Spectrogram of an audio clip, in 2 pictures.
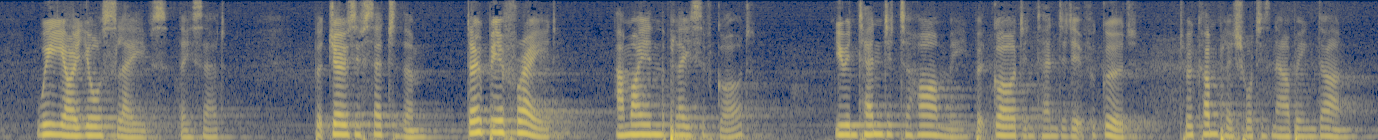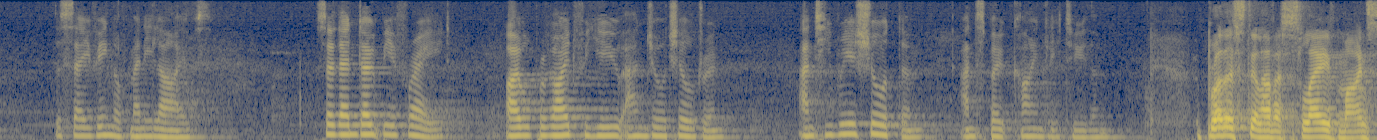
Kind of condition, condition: setting, large echoing room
